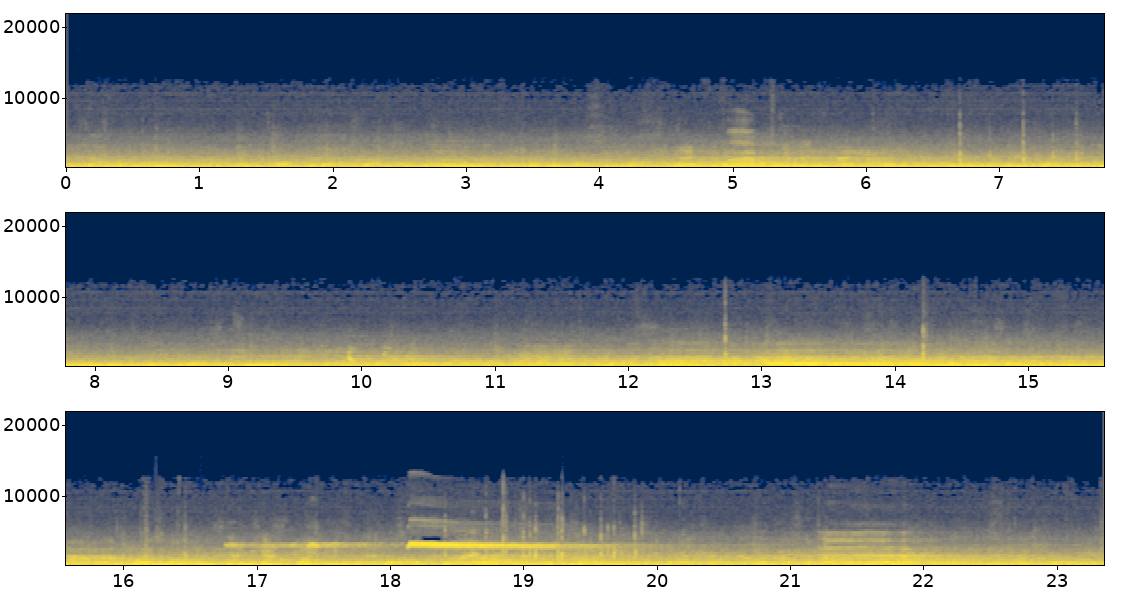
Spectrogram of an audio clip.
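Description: Young men and women call out to each other at a distance in a large open stadium.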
